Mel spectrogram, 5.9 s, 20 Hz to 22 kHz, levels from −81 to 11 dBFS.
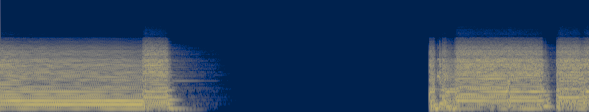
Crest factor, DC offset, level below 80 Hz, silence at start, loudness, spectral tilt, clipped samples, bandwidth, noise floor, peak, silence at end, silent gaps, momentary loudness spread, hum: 14 dB; under 0.1%; -48 dBFS; 0 s; -11 LUFS; -6 dB/octave; under 0.1%; 6.6 kHz; -80 dBFS; 0 dBFS; 0 s; 2.77-4.05 s; 7 LU; none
